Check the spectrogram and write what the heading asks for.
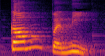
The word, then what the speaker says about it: company: syllable receives stress here company here the first syllable is emphasized kampani x port finally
